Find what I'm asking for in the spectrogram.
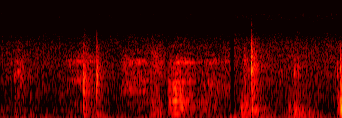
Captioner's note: Mr. Randall yawns; footsteps receding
